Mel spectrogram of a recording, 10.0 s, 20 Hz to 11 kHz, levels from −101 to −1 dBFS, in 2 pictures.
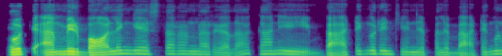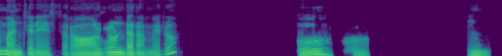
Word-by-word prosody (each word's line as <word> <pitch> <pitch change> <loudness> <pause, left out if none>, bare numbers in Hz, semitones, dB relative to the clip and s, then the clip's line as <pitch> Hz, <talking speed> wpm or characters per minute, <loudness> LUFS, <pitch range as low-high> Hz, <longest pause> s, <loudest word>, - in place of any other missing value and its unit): Okay. 150 -1 +7
ఆహ్, 140 +1 +6
మీరు 155 -3 +10
bowling 165 +9 +5
ఏస్తారు 175 0 -7
అన్నారు 155 -3 -6
గదా! 115 +6 -8 0.2
కానీ 170 +1 -4 0.4
బ్యాటింగ్ 130 - -3
గురించి 170 -2 -3
ఏం 135 - -5
జెప్పలే? 130 0 -8
బ్యాటింగ్ 105 +9 -6
గూడా 175 0 -3
మంచిగనే 125 -3 -6
చెస్తారా? 105 0 -14
ఆల్ 110 +2 -6
రౌండరా 120 -7 -4
మీరు? 110 - -10 1.4
ఓహో! 130 -7 -8 1.2
హ్మ్. 115 -3 -9
135 Hz, 125 wpm, -24 LUFS, 115-165 Hz, 1.4 s, మీరు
